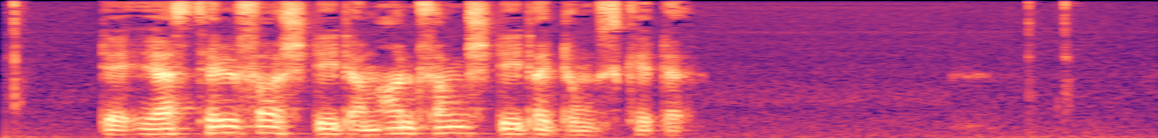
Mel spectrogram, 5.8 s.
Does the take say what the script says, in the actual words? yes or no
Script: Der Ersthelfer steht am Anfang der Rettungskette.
no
